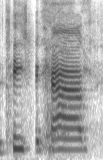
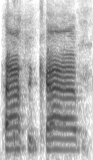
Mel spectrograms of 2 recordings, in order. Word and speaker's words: Tasha Cobbs: My man was mispronouncing words, giving the words to Tisha Cobbs, not Tasha Cobbs.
